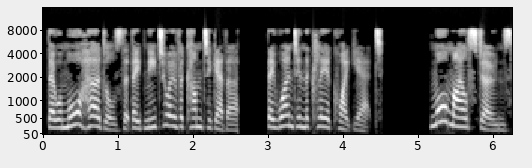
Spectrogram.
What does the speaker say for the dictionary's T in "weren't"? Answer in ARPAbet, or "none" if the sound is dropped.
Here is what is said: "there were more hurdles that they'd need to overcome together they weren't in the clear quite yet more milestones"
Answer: T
